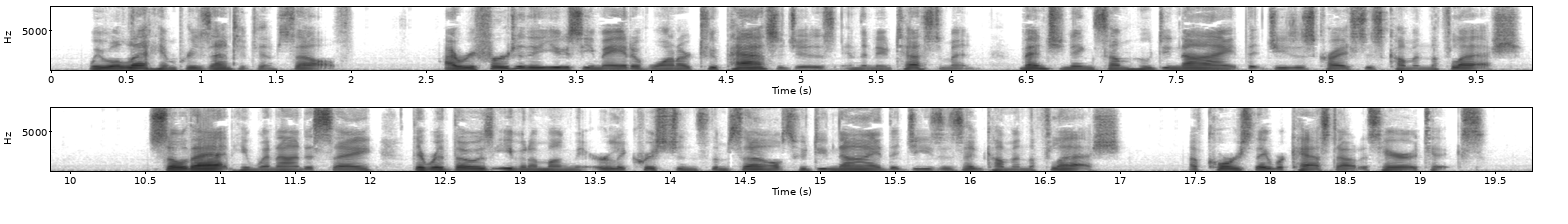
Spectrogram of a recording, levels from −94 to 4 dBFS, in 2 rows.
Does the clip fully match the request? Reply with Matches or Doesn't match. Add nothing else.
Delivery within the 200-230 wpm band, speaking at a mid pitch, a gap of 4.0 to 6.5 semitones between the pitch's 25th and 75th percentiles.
Doesn't match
